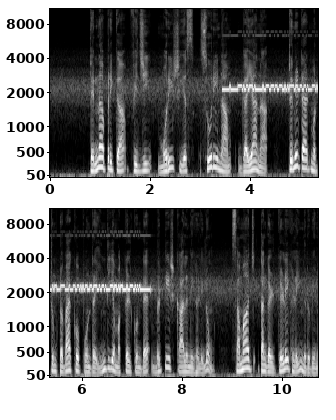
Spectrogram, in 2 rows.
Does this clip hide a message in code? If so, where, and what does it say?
Yes: RTTY (45.45 baud, 170 Hz shift) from 3.4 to 7.4 s, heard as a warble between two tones, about 2200 Hz centre, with speech in Tamil. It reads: A NEIGHBOURING BAY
